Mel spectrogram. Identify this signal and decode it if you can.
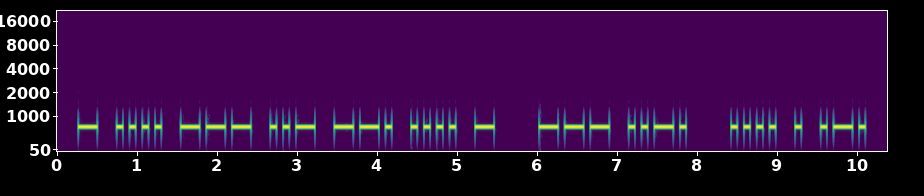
Morse code, heard as a keyed tone, about 15 wpm, 700 Hz. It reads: THOUGHT OF HER
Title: Sentences from Top 1000 Words - Review Part 2 - 15wpm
